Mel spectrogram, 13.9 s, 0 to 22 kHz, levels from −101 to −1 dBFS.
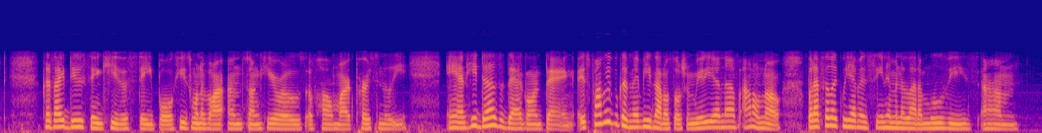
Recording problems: high frequencies cut off; severe; nothing above 4 kHz

